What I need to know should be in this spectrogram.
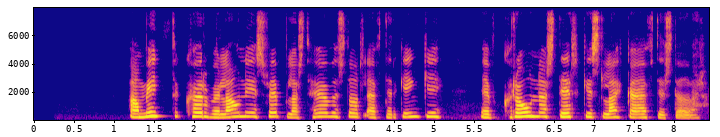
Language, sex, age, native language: Icelandic, female, 30-39, Icelandic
